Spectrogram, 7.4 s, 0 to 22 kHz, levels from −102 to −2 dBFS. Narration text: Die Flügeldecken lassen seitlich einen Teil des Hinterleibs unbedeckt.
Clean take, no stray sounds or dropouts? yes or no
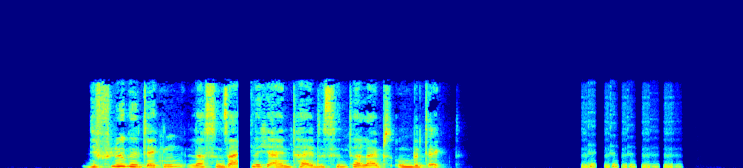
no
